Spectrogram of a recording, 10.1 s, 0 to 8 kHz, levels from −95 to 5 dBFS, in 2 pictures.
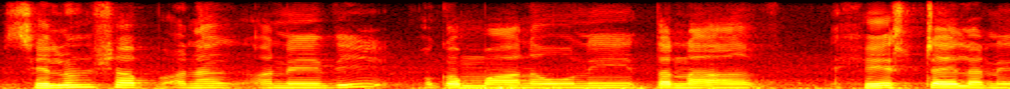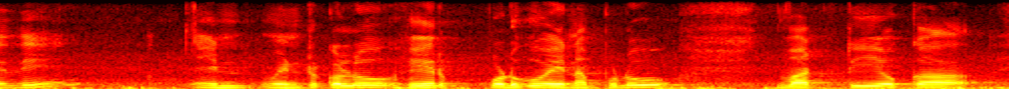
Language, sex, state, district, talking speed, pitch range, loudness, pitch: Telugu, male, Telangana, Nalgonda, 100 wpm, 155-175 Hz, -18 LUFS, 165 Hz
